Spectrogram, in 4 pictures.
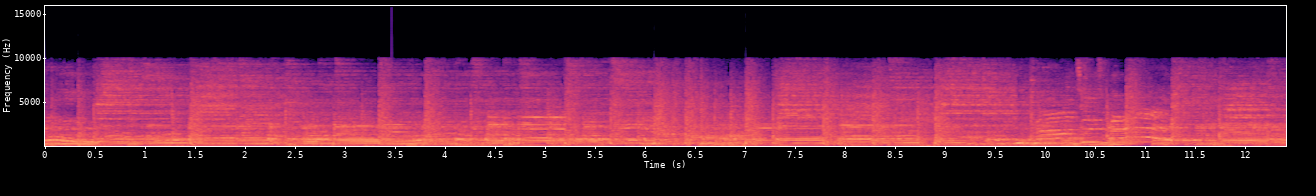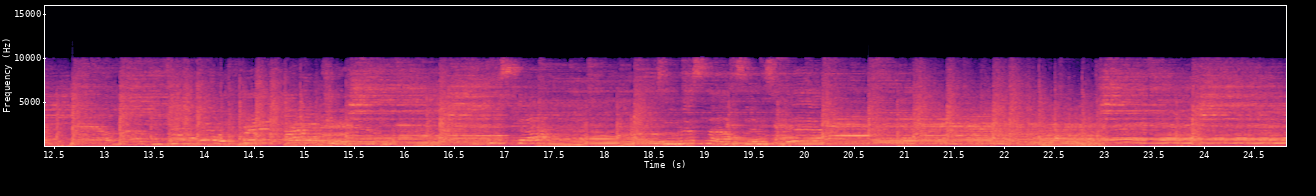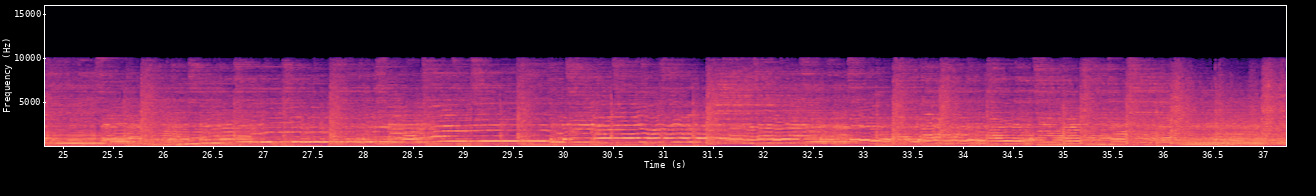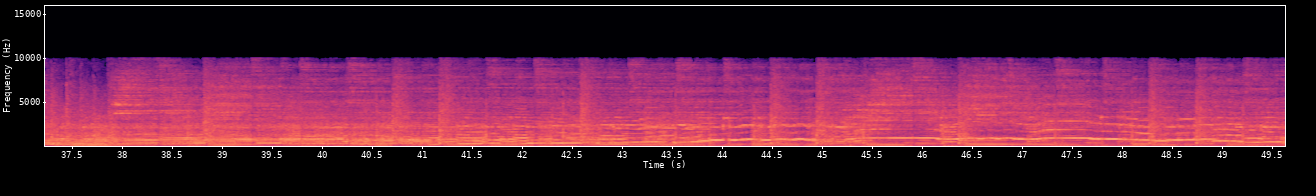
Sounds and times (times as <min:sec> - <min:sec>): Electric guitar: 0:00.0 - 0:49.6.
